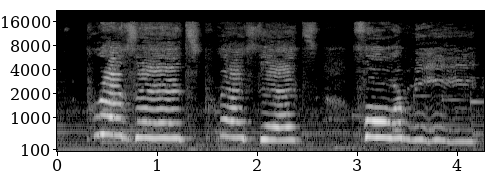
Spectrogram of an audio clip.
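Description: A woman singing a Christmas song in a series of held notes with vibrato, over a faint backing track of sustained tones.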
